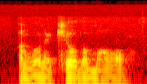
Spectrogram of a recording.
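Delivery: whispered line. Whispering into a fading character's ear as she dies: whisper. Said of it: "whisper in her ear".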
